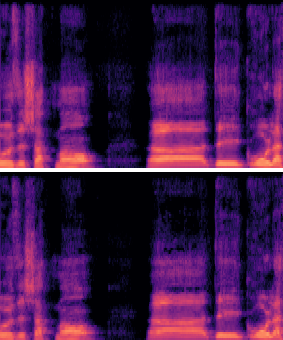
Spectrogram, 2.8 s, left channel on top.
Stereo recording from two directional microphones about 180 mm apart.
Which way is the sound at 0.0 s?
25° left (ahead or behind).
